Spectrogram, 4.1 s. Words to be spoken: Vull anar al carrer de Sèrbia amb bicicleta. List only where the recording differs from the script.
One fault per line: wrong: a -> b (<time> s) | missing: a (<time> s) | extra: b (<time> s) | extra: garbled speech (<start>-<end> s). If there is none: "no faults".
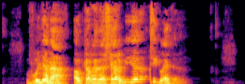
missing: amb (2.3 s)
